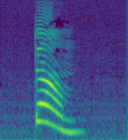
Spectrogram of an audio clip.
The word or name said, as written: den4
